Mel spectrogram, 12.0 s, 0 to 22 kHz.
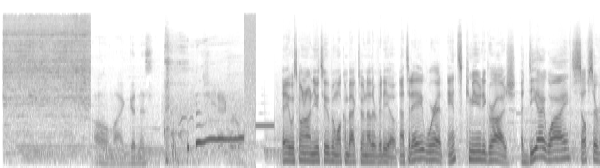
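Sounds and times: angle grinder cutting steel: 0:00.0 - 0:01.8.

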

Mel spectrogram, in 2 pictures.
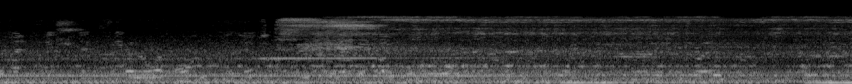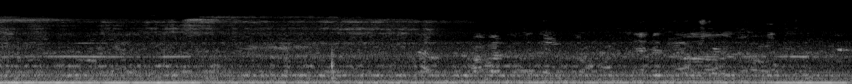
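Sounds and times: train wheels rumbling on rails: 0:00.0 - 0:15.1
faint thin whine: 0:00.0 - 0:17.0.

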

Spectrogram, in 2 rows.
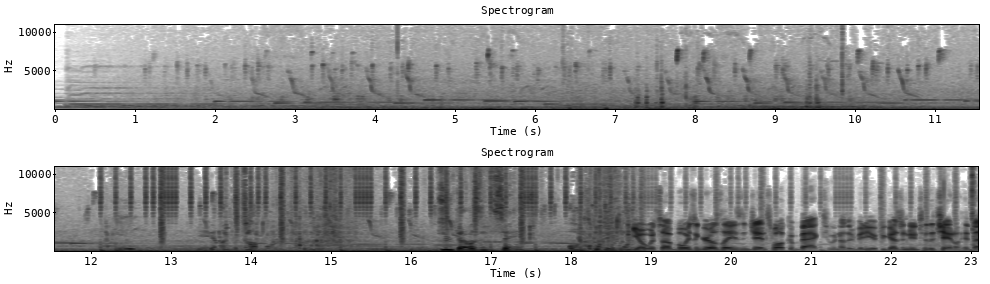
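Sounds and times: background music with bass: 0:00.0 - 0:23.0.

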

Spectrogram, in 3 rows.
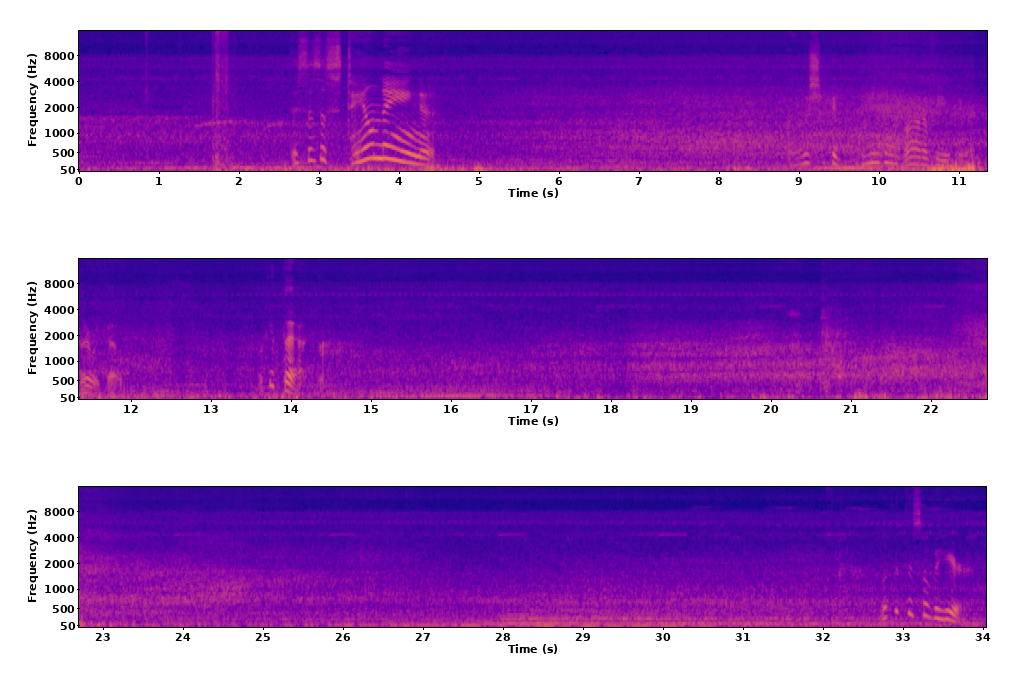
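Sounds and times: passing vehicle rush: 0:00.0 - 0:34.0.

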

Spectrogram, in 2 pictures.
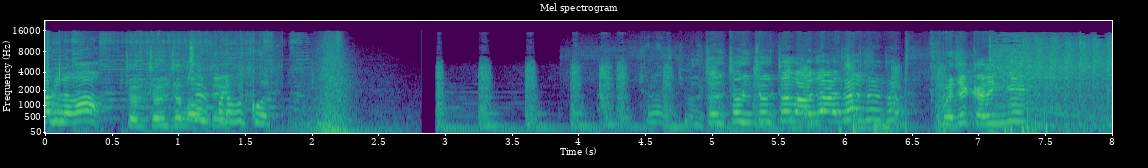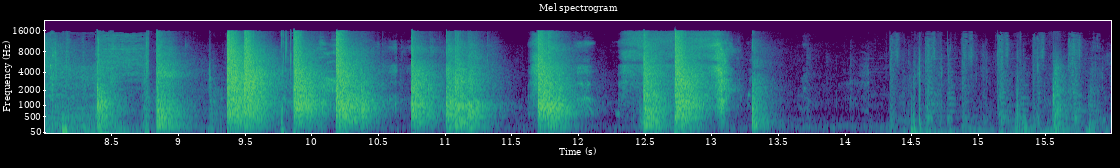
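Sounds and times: firecrackers banging: 0:08.4 - 0:13.5.

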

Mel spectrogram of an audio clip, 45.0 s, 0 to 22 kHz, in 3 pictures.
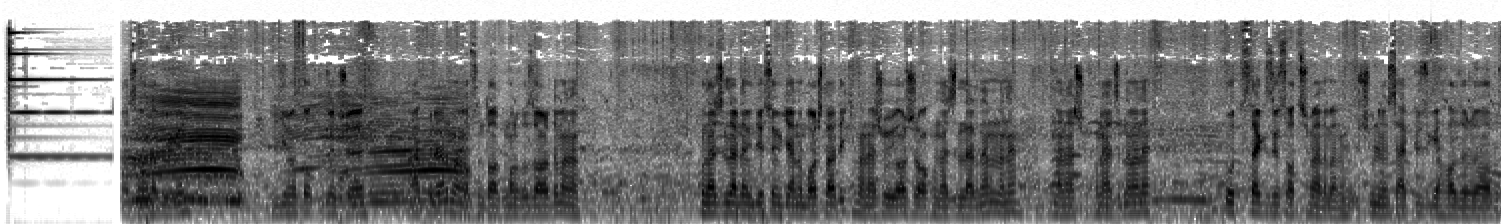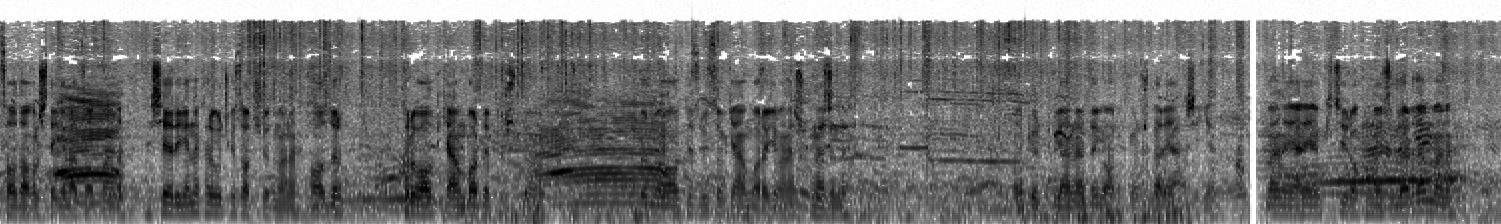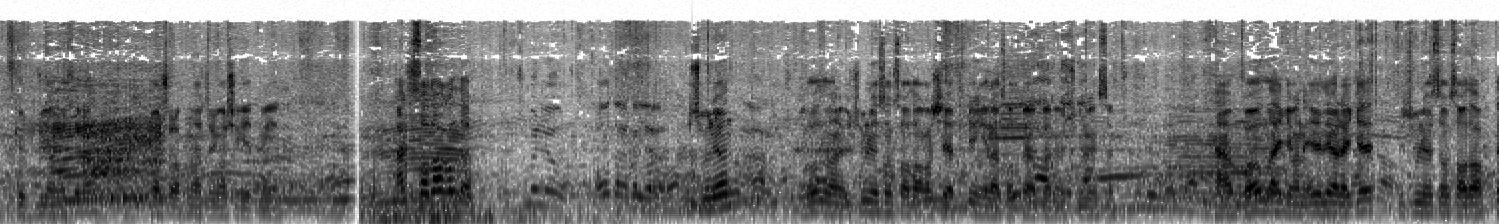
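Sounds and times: calf mooing: 0:01.2 - 0:04.7, 0:30.4 - 0:31.7
cattle mooing: 0:01.2 - 0:04.7, 0:15.4 - 0:16.3, 0:20.2 - 0:21.8, 0:27.8 - 0:29.6, 0:30.2 - 0:34.7.

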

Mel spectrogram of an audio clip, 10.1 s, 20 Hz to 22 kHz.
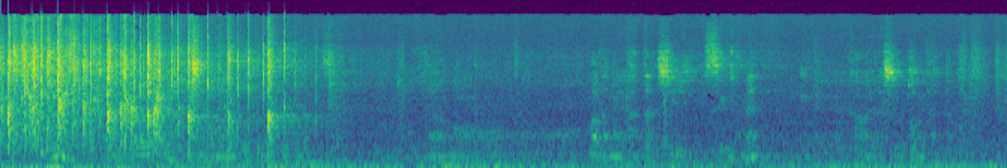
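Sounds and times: audience clapping: 0:00.0 - 0:03.5.

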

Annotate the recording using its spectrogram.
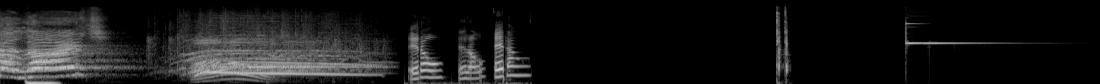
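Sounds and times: notification bell ding: 0:09.1 - 0:11.0.

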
